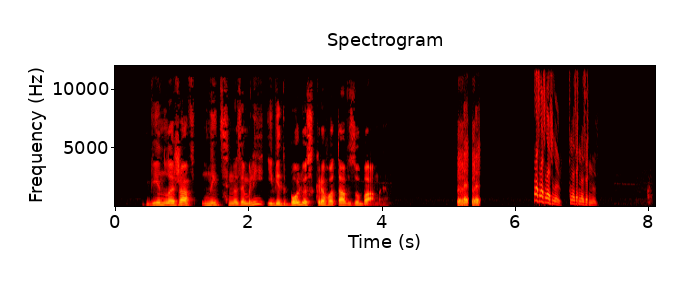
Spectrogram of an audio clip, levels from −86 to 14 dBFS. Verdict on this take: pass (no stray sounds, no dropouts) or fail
fail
